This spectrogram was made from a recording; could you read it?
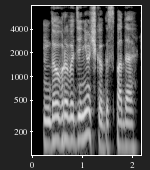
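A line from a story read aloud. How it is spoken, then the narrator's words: Slightly mocking, smiling. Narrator (Russian): чуть насмешливо улыбнулся мистер Лукас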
